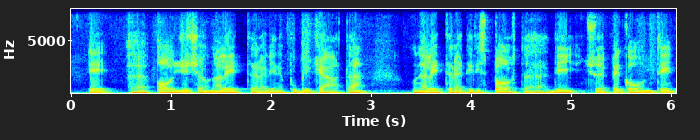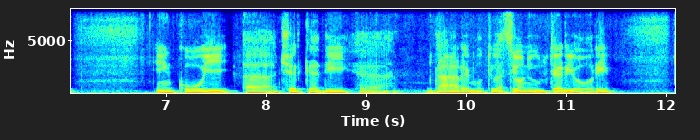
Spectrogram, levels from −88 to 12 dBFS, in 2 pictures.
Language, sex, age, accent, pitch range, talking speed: Italian, male, 60-79, native, 90-110 Hz, 120 wpm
